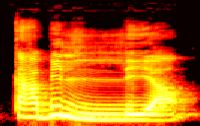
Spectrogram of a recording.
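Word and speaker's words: caviglia: এরপরে পায়ের গোড়ালি, পায়ের গোড়ালিকে বলা হয় কাবিল্লিয়া, কাবিল্লিয়া, তাহলে কি বসবে জি এল ই, কাবিল্লিয়া। তো এই বানানটা আমরা করার চেষ্টা করি, চি আ কা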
